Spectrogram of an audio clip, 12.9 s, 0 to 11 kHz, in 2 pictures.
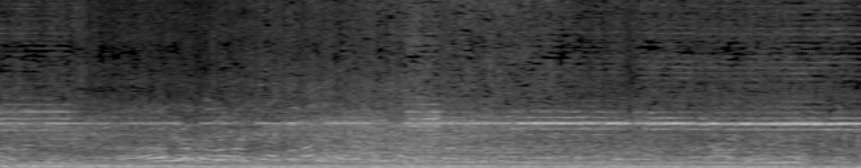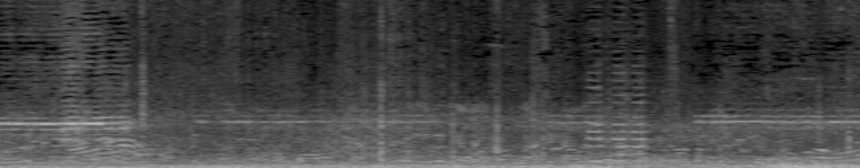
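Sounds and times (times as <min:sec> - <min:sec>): crowd voices: 0:00.0 - 0:12.9
road traffic: 0:00.0 - 0:12.9.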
